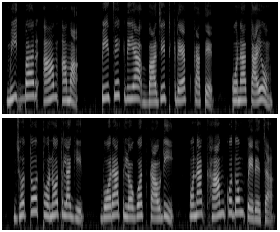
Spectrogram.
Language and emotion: Santali, neutral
